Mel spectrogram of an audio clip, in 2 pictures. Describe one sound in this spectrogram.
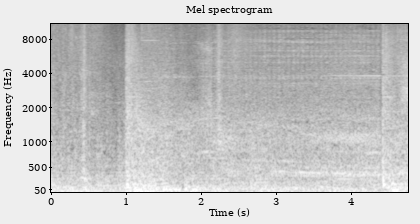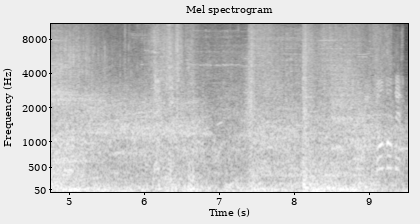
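Guns fire in sharp bursts.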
